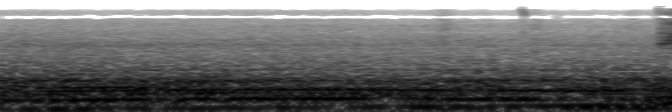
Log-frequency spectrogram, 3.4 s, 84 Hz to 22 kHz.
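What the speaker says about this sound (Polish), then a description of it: "Już jedzie 5 samochodów, to trochę hałasu będzie" Several cars passing on a road, a loud continuous low engine rumble and tire roar that swells slightly toward the end.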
